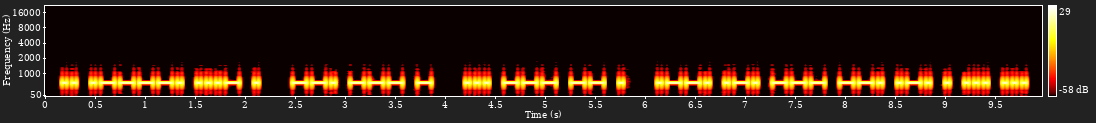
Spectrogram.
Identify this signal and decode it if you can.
Morse code, heard as a keyed tone, about 25 wpm, 600 Hz. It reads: I'VE GOT SOME PROGRESS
